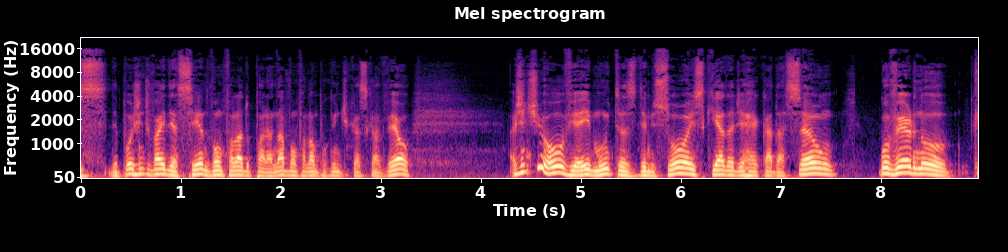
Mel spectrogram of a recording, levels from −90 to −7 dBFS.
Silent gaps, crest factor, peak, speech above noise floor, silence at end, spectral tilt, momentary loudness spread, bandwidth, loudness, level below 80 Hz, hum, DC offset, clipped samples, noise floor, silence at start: none; 12 dB; 0 dBFS; 31 dB; 0 s; -7.5 dB/octave; 10 LU; 15.5 kHz; -13 LUFS; -38 dBFS; none; under 0.1%; under 0.1%; -43 dBFS; 0 s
